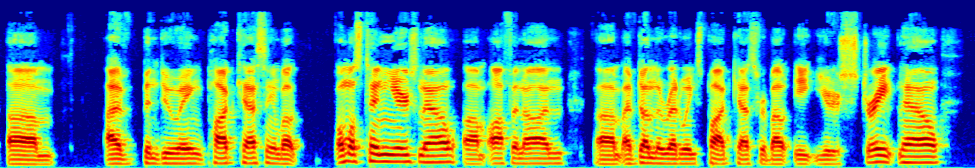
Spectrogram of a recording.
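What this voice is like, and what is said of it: Voice sounds off, allergy-affected. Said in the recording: “my voice is kind of where it is right now in terms of the allergies”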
